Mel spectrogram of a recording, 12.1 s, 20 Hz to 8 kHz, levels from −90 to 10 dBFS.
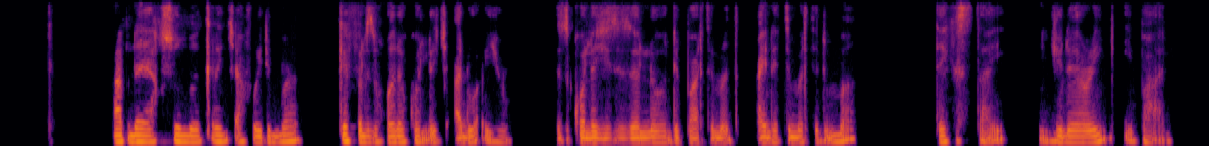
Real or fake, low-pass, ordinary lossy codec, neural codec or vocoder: real; 7.2 kHz; Opus, 32 kbps; none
